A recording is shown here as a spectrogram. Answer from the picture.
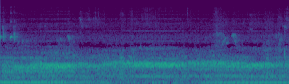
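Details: Howler monkeys calling in the forest, a far-off, sustained droning roar that swells and fades in slow pulses, over a steady low mechanical hum with faint scattered bird chirps.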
